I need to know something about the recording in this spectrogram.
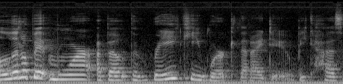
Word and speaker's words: Reiki: It's spelled R-E-I-K-I, pronounced Reiki.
